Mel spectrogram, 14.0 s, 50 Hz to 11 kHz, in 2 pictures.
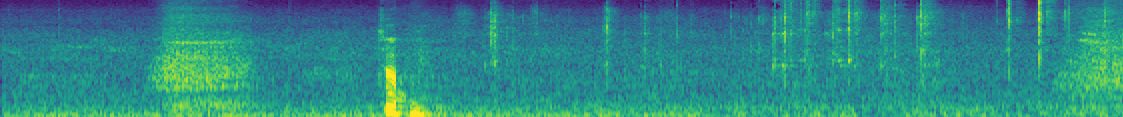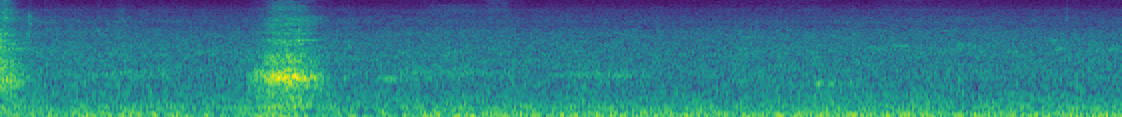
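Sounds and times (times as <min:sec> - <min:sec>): climbing gear clicking: 0:02.9 - 0:07.2.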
